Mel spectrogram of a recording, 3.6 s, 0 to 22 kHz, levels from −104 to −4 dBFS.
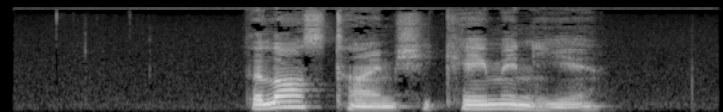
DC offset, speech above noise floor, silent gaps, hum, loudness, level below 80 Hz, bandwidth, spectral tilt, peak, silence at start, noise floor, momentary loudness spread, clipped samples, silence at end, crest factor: under 0.1%; 37 dB; none; none; -28 LUFS; -78 dBFS; 16.5 kHz; -4.5 dB/octave; -10 dBFS; 1.25 s; -64 dBFS; 9 LU; under 0.1%; 0.6 s; 20 dB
